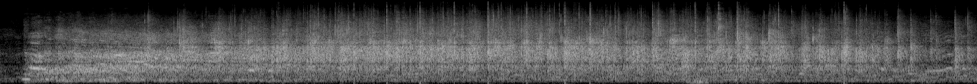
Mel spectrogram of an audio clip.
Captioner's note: audience laughing; audience clapping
